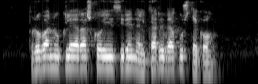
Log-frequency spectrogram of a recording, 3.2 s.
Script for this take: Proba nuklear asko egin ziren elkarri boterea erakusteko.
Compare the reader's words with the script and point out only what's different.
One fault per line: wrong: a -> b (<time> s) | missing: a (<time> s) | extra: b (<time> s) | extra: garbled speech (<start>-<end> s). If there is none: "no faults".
missing: boterea (2.1 s)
